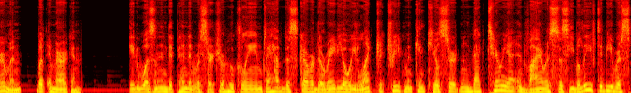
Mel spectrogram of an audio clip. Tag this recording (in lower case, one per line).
speech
